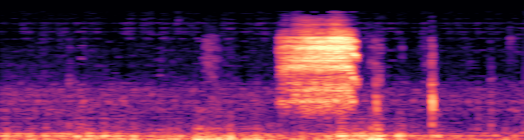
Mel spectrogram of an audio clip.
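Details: Single harsh, breathy hiss rising out of a low background hum, recorded at a barn owl nest in Ottawa National Wildlife Refuge, Ohio, during the first owlet's first meal.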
